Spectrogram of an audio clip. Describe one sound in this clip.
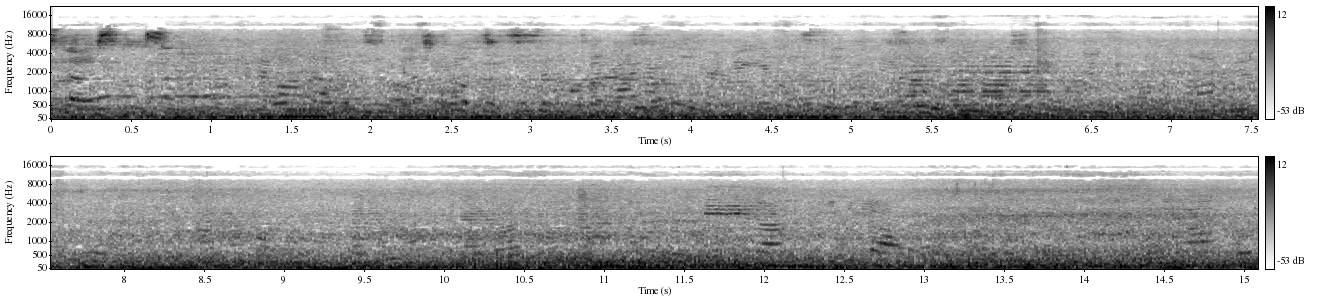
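Traffic rumbles steadily in the distance.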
